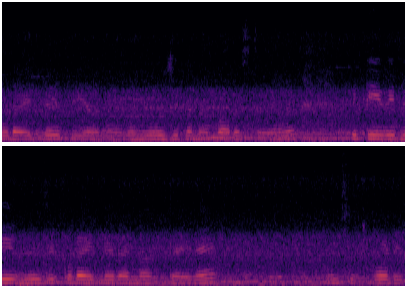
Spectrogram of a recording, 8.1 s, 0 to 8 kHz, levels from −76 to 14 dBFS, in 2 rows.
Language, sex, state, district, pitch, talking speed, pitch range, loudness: Kannada, female, Karnataka, Mysore, 215 Hz, 95 wpm, 210-225 Hz, -37 LUFS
